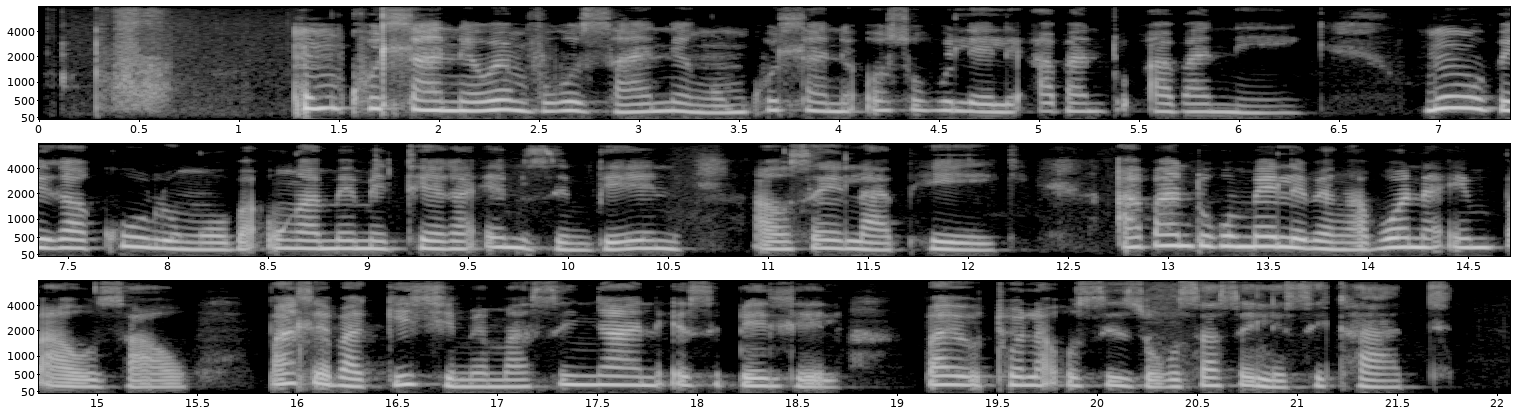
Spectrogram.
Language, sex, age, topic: North Ndebele, male, 36-49, health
